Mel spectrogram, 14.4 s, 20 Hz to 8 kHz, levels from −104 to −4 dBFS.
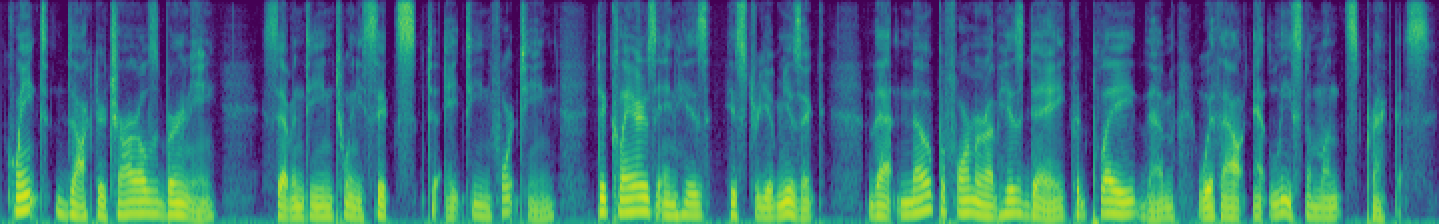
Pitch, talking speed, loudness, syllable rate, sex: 100 Hz, 130 wpm, -20 LUFS, 3.2 syllables/s, male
